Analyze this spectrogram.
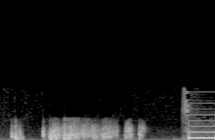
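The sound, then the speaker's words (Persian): A telephone busy tone after a call disconnects: one steady, even-pitched electronic tone, loud, cutting in for the final half second after a short stretch of garbled, voice-like sounds. “بالاخره تماس قطع شد یک تماس دیگه میگیریم”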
